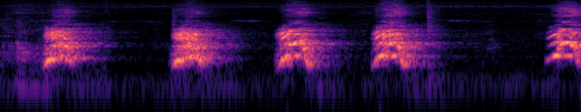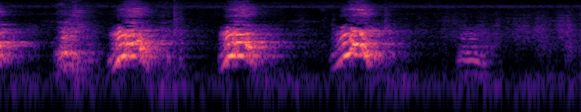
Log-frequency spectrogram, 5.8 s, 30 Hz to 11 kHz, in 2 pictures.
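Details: A pet dog wheezing, recorded on 25 August 2022: about ten harsh, breathy, noisy bursts in quick succession, roughly two per second, separated by brief quiet gaps with a faint low hum underneath.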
